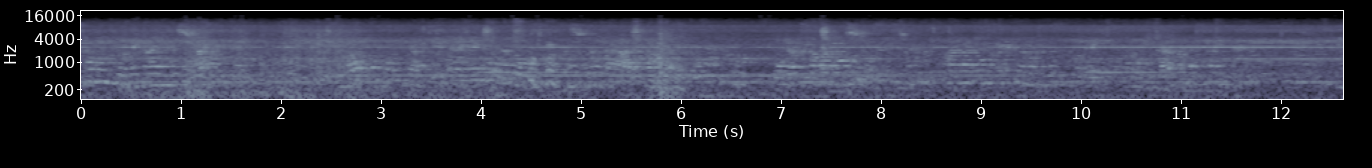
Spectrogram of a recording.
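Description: A stopped train hums steadily.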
